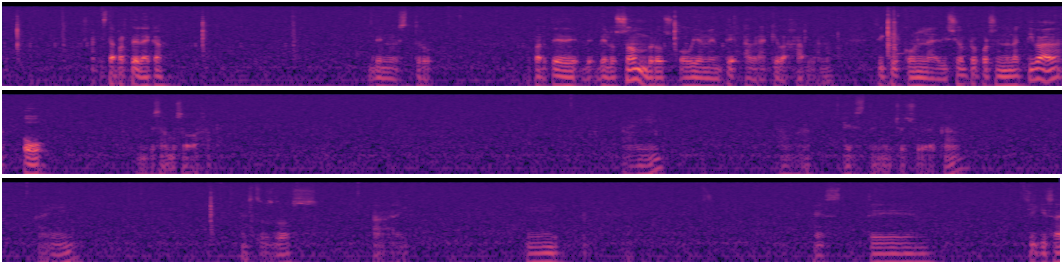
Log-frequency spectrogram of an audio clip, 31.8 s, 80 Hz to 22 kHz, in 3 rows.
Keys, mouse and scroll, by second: 0.2 shift+middle click, 0.7-1.0 shift+scroll down 1, 1.0 shift+scroll up 1, 1.6 middle click, 2.3 shift+middle click, 4.4 right click, 5.1 scroll down 1, 5.1-6.8 middle drag, 8.8 o, 10.5-11.6 drag, 11.6-11.9 scroll up 1, 14.8-15.2 scroll up 1, 16.5 middle click, 18.7 middle click, 19.5-21.6 drag, 22.4 middle click, 23.3 shift+middle click, 24.1 click, 31.4 middle click.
